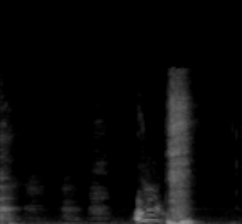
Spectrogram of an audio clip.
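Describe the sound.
A person performs a staged, fake sneeze: a rising, breathy inhale followed by a sharp, loud burst, preceded by a few soft murmurs.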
